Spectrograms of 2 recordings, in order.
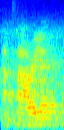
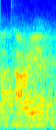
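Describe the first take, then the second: The two takes are said the same way.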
